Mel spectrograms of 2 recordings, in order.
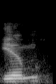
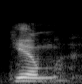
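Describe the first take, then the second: First: The word starts without any H sound. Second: The word starts with an audible H sound. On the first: The speaker calls it wrong. "you say im" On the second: The speaker calls it right. "other H words that start with H"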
